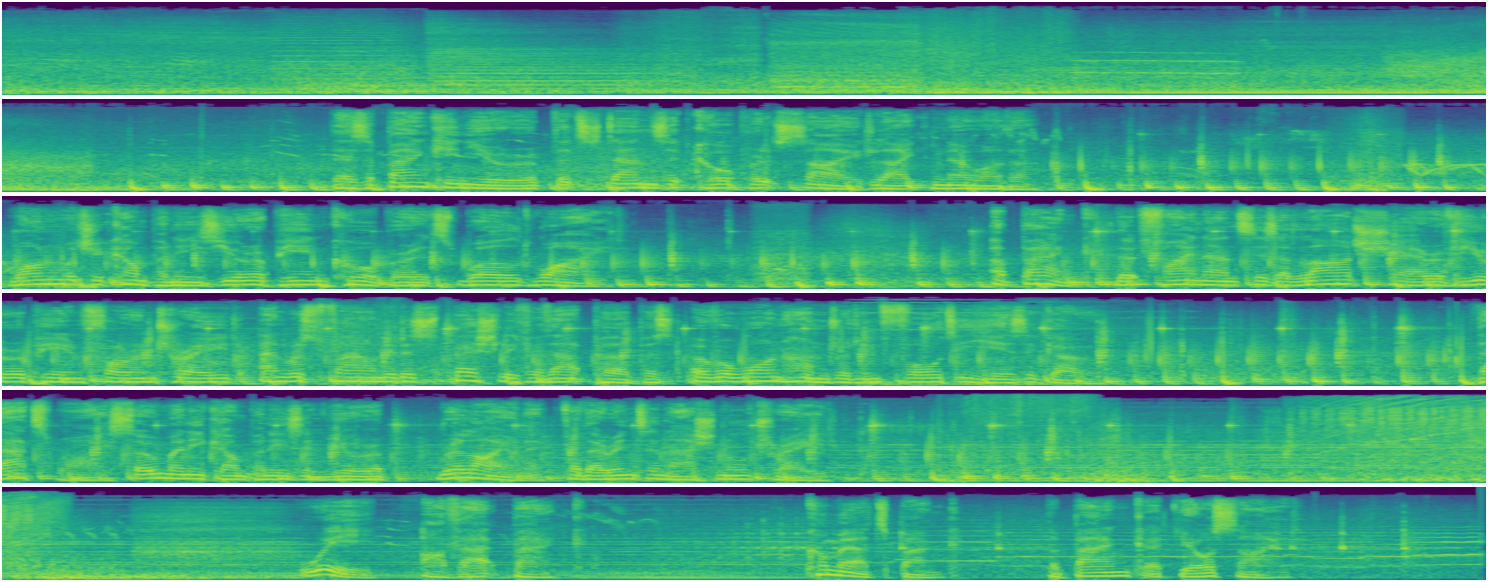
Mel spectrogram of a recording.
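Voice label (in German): British English, Fremdtake Cool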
